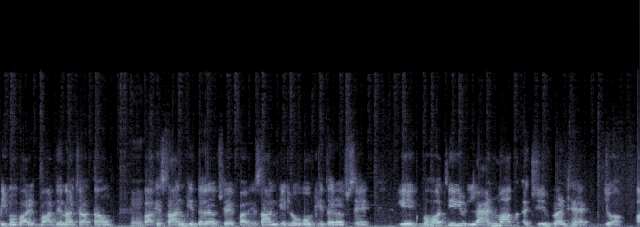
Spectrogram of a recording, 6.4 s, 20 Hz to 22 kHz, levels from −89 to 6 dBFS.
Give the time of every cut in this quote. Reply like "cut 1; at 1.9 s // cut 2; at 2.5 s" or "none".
none

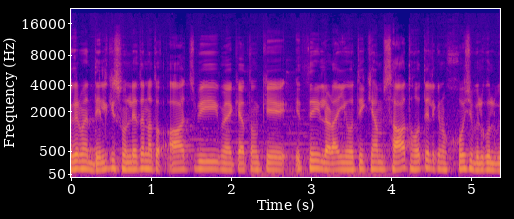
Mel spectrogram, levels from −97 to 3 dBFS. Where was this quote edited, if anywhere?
none

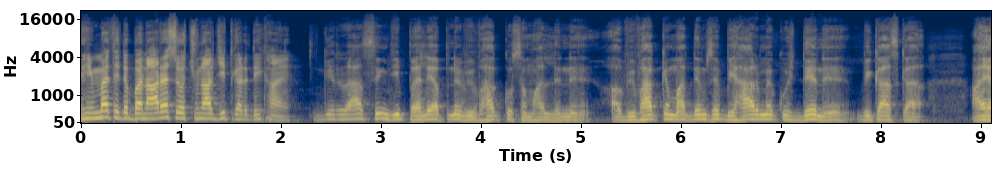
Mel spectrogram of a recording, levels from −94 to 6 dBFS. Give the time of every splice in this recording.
none

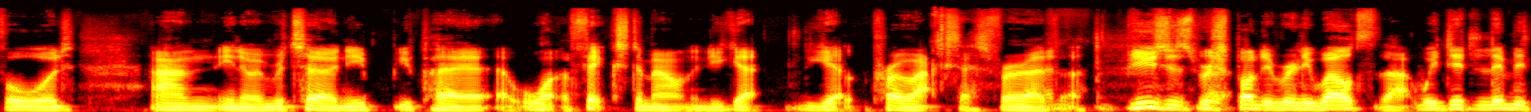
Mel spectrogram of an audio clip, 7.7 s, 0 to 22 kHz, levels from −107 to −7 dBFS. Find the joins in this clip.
cut 1; at 5.5 s

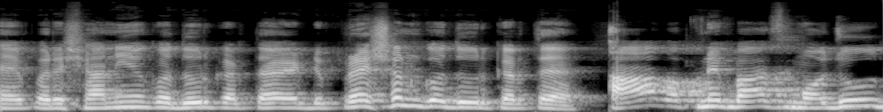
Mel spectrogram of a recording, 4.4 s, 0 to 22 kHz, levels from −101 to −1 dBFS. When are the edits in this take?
cut 1; at 2.9 s

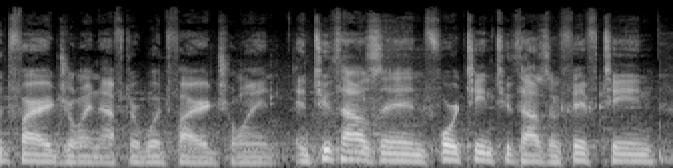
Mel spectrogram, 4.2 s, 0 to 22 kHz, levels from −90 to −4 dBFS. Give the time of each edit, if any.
cut 1; at 1.9 s

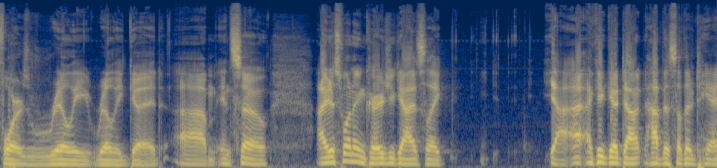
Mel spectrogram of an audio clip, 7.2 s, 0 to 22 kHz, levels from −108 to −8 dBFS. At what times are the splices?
none

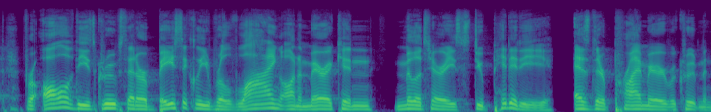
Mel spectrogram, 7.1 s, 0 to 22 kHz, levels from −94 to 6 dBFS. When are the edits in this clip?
cut 1; at 5.6 s

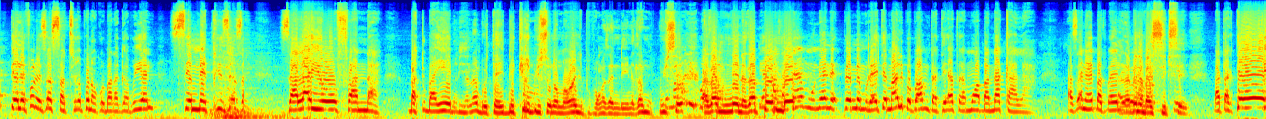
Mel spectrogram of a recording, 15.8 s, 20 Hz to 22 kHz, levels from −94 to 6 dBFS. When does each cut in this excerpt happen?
cut 1; at 3.0 s

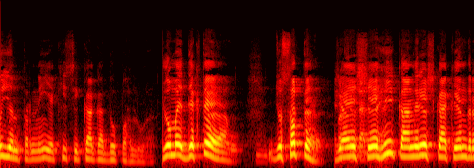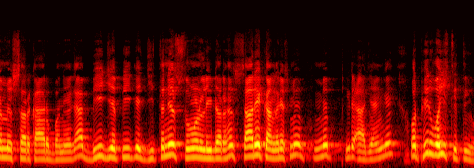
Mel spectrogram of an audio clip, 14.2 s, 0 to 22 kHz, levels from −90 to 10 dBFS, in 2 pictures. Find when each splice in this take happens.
cut 1; at 2.3 s // cut 2; at 4.9 s

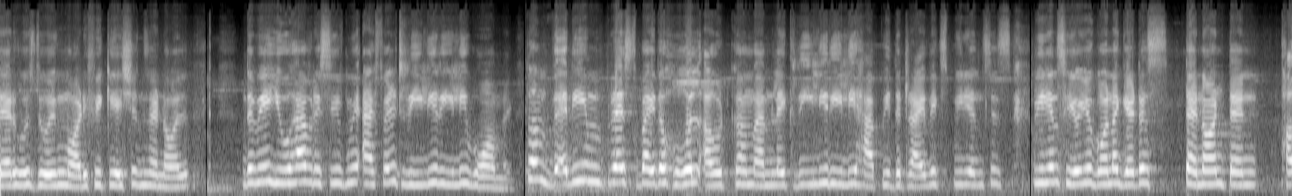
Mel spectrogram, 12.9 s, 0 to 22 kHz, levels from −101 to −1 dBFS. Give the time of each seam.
cut 1; at 2.2 s // cut 2; at 5.2 s // cut 3; at 10.3 s

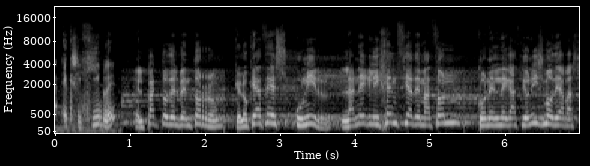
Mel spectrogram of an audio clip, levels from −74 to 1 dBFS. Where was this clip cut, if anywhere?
cut 1; at 0.9 s // cut 2; at 2.3 s // cut 3; at 5.5 s

